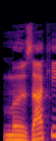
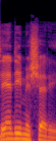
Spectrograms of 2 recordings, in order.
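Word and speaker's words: Muschietti: a working relationship ridiculous Andy musaki is that he pronounced the director's last name or mausi uh machete I I machete okay it's it's Andy machete yeah oh no wonder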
